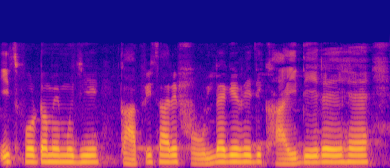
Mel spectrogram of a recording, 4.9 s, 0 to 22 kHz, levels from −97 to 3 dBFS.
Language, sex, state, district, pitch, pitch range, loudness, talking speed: Hindi, male, Uttar Pradesh, Saharanpur, 155 Hz, 145-155 Hz, -16 LUFS, 160 wpm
